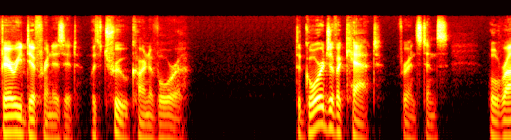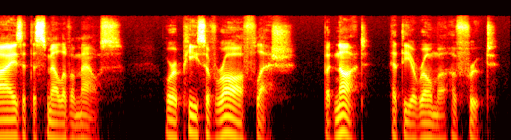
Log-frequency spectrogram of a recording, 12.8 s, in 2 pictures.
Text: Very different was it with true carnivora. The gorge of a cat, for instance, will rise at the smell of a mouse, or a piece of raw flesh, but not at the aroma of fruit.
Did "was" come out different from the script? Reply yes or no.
yes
